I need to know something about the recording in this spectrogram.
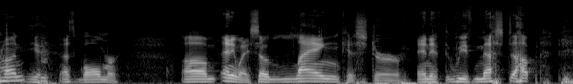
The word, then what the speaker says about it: Lancaster: right they are hard so I think we pronounced the name of the town land caster very wrong as land caste and I got an Instagram correction with a picture that said it is Lancaster Lancaster Lancaster I've heard it said that way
